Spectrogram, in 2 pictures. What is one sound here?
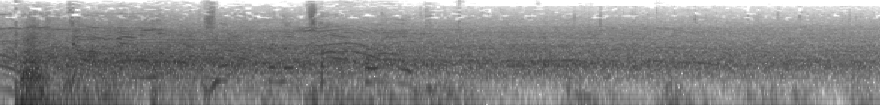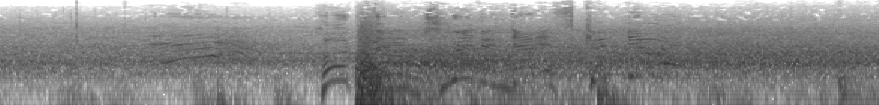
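A large crowd cheers and roars throughout, heard through a broadcast.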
